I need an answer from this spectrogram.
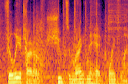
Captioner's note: gunshot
